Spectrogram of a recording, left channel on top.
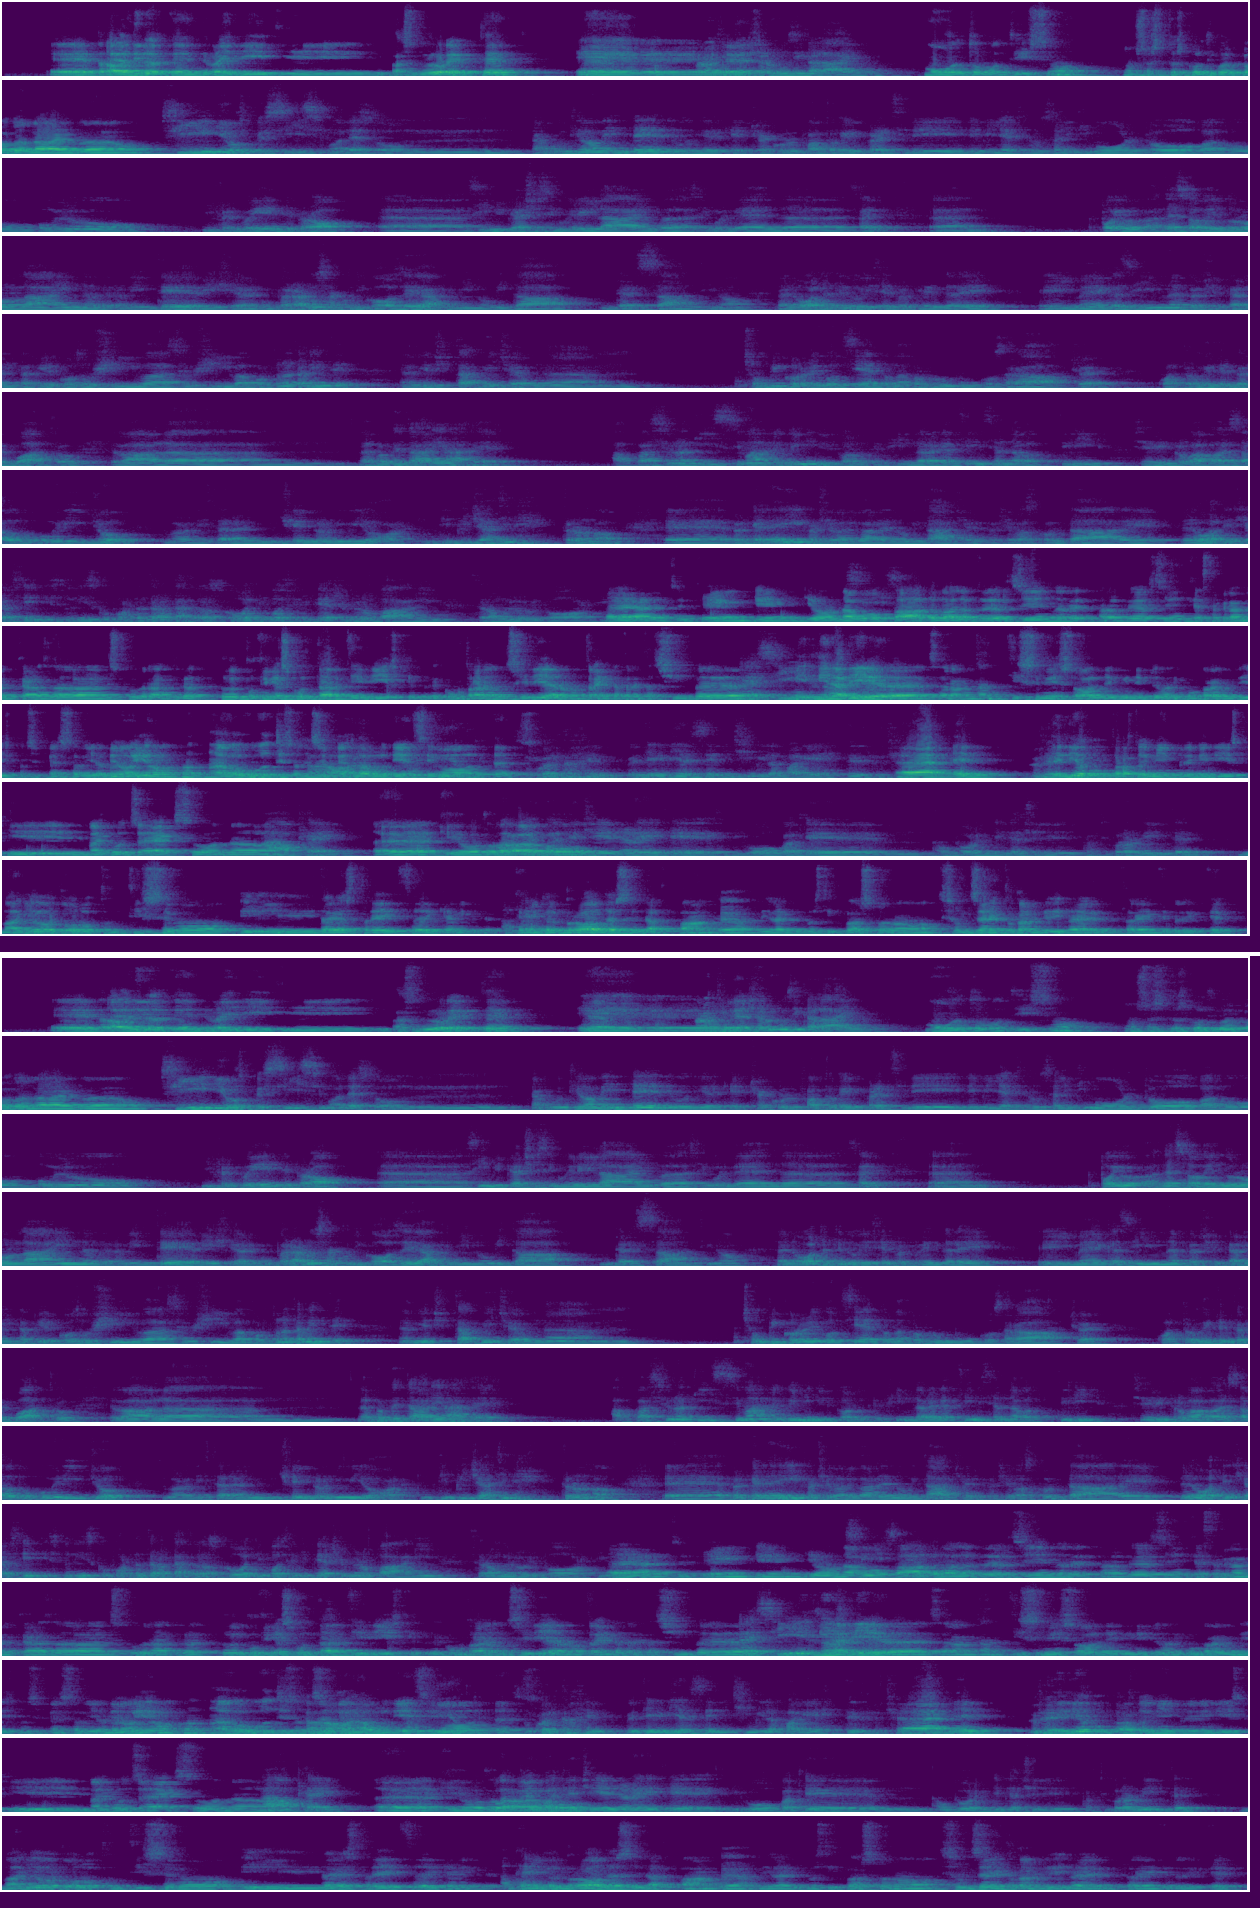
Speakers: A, on the left (about 60°); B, on the right (about 70°).
A: eh, però è divertente, vai lì, ti, ti passi due orette, e
B: certo. Però ti piace la musica live?
A: molto, moltissimo. Non so se tu ascolti qualcosa live.
B: Sì, io spessissimo. Adesso, mh, no, ultimamente devo dire che, cioè, col fatto che i prezzi dei, dei biglietti sono saliti molto, vado un po' meno di frequente, però eh, sì, mi piace seguire i live, seguo le band, eh, sai. eh, poi o- adesso avendolo online, veramente riesci a recuperare un sacco di cose e anche di novità interessanti, no? Sai, una volta ti dovevi sempre prendere eh, i magazine per cercare di capire cosa usciva, se usciva. Fortunatamente nella mia città qui c'è un, ehm, c'è un piccolo negozietto, ma è proprio un buco, sarà, cioè, 4 metri per 4, ma la, mm, la proprietaria è appassionatissima e quindi mi ricordo che fin da ragazzini si andava tutti lì, ci si ritrovava il sabato pomeriggio, sembrava di stare in in centro New York, tutti pigiati <laughs> dentro, no? Eh, perché lei faceva arrivare le novità, ce le faceva ascoltare, delle volte diceva, senti, sto disco, portatelo a casa, l'ascolti, poi se ti piace me lo paghi, se no me lo riporti,
A: Eh,
B: no?
A: altri tempi. Io andavo
B: Sì,
A: a
B: sì.
A: Padova alla Virgin, re- alla Virgin, che è questa grande casa discografica, dove potevi ascoltarti i dischi, perché comprare un CD erano 30-35
B: Eh sì,
A: mi- mila
B: esatto.
A: lire, c'erano tantissimi soldi, quindi prima di comprare un disco ci pensavi, almeno io non, <laughs> non avevo molti soldi,
B: No,
A: ci
B: no,
A: pensavo
B: no,
A: 10
B: anch'io,
A: volte.
B: cioè, su quelle cose mettevi via 16.000 paghette per cercare
A: Eh, e,
B: di... <laughs> Cioè,
A: e lì ho comprato i miei primi dischi di Michael Jackson,
B: Ah, ok.
A: eh, che io adoravo.
B: Tu hai hai qualche genere che, che ti- o qualche mh, autore che ti piace di- particolarmente?
A: Ma io adoro tantissimo i Dire Straits, i Chemi- i
B: Ok,
A: Chemical Brothers e i Daft Punk. Direi che questi qua sono, sono generi totalmente difer- differenti perché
